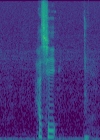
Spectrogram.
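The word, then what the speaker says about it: 端: bridge with an accent on the second mora hashi meaning edge with no pitch accent compare hashi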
